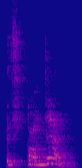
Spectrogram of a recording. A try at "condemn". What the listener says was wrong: Yeah, but you just sound so much O, but it's you remember it's not O. It's not it's more condemn. Condemn. So it's like you saw it, yes, it's like A on the other side.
